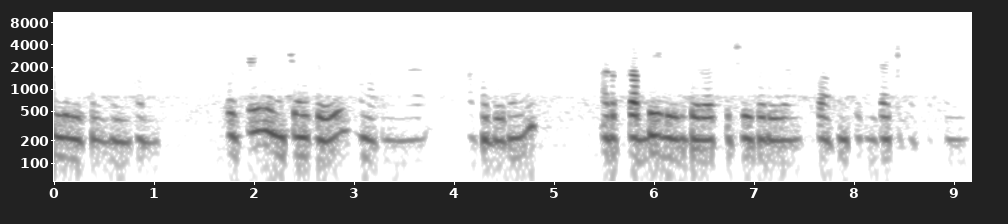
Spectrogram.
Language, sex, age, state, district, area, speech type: Hindi, female, 18-30, Bihar, Begusarai, rural, conversation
